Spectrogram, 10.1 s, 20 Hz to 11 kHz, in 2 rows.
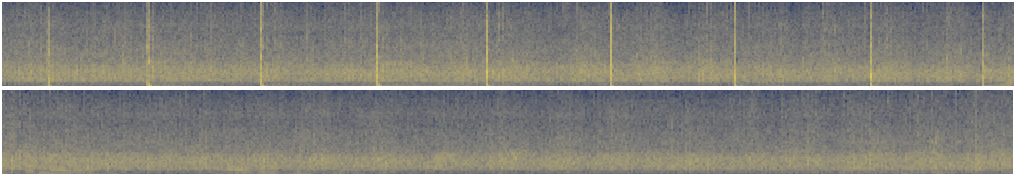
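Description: Audience applauding steadily, with one nearby clapper's sharp claps standing out about every 0.6 s until about five seconds in, after which the general applause carries on alone.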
